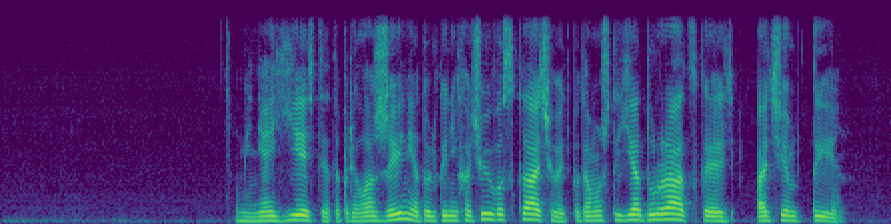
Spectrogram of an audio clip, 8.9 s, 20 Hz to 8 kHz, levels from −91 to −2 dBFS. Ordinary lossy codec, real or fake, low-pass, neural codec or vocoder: none; fake; 7.2 kHz; vocoder, 22.05 kHz, 80 mel bands, HiFi-GAN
